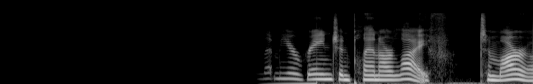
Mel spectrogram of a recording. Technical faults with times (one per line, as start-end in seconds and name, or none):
1.03-3.17 DC step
